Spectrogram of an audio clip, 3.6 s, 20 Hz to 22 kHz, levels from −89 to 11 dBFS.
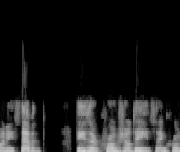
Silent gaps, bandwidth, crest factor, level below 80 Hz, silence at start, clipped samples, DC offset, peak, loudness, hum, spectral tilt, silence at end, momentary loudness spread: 1.02-1.21 s, 1.47-1.53 s; 7.8 kHz; 14 dB; -74 dBFS; 0 s; under 0.1%; under 0.1%; -2 dBFS; -17 LUFS; none; -3 dB/octave; 0 s; 7 LU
